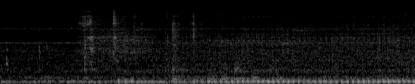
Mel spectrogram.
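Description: A small engine running steadily, getting louder about a second in.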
